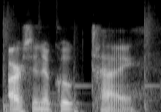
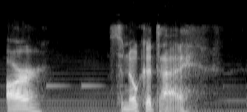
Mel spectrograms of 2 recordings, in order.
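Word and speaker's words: ἀρσενοκοῖται: Well, the one phonetic thing I saw was not very helpful because it was Arsenokoitai. Like, Arsenokoitai. With an accent on the koi. Arsenokoitai.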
